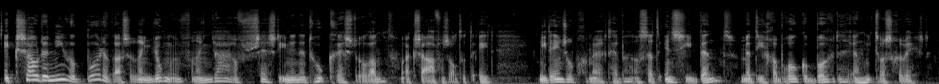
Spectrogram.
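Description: A man's voice: fairly low pitch, big pitch swings, brisk, creaky, breathy edge. A man reading a first-person diary novel for radio in an introspective way, often dropping to a near-whisper.

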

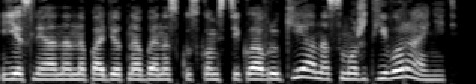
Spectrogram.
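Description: A woman narrating an audiobook in a measured, even storytelling manner on a close studio mic. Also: medium pitch, no echo.

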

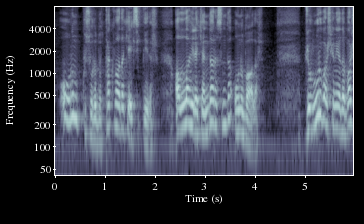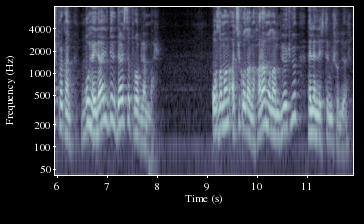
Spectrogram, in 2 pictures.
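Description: A man's voice: on the high side, big pitch swings, fast talker, dark tone, husky. A man preaching in a religious commentary talk, reading out news quotes and answering them with emphatic rhetorical questions.

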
